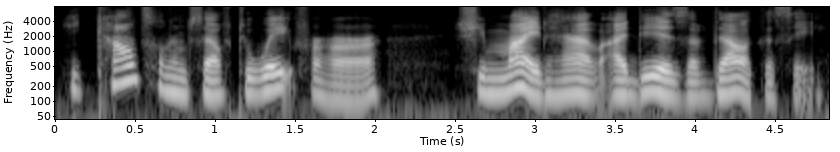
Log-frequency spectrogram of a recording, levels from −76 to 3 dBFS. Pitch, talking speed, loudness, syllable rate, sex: 145 Hz, 160 wpm, -20 LUFS, 4.7 syllables/s, female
